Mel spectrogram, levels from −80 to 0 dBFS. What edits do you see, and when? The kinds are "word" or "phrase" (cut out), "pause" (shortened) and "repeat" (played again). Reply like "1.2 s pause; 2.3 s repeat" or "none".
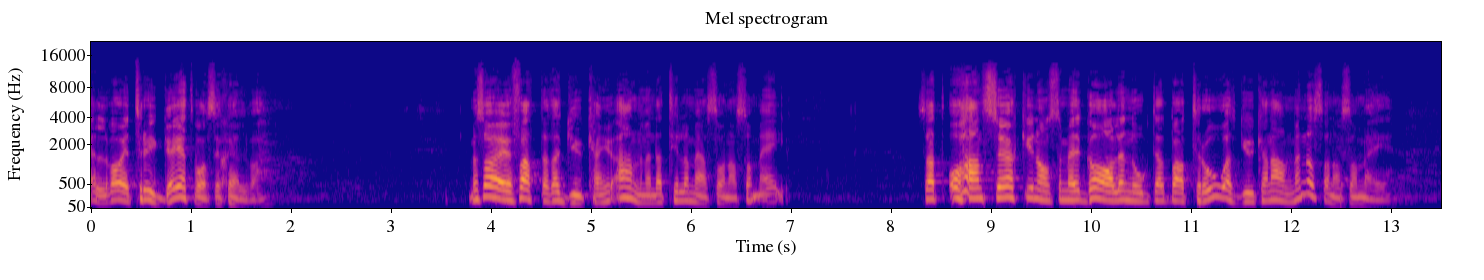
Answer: none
